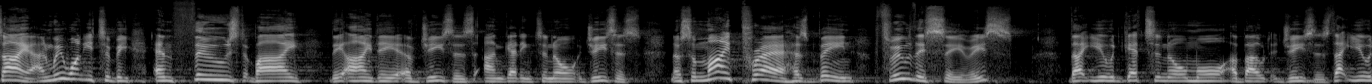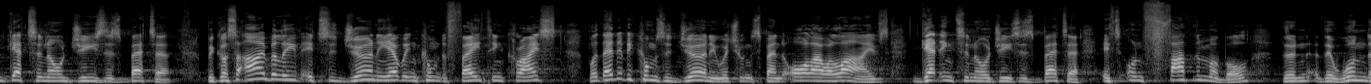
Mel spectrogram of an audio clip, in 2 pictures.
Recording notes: Recorded live at Life Church Lancashire on Sunday 4th November 2018.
